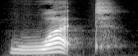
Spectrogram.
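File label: "what", English word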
